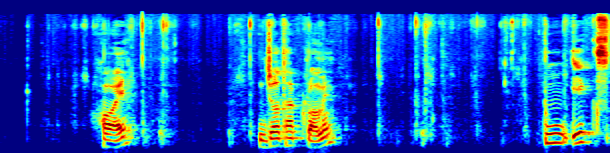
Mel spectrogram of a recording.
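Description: A man's voice speaking in short phrases, with faint scratching and tapping of a marker on a whiteboard in the pauses between.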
